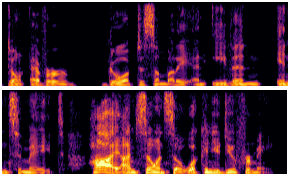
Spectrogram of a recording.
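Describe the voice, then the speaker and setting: A man's voice: mid-range voice, expressive, moderate pace, fairly bright tone, dry recording, clean studio sound. A middle-aged man speaking earnestly and conversationally as a guest in a podcast interview, a working voice actor and coach.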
